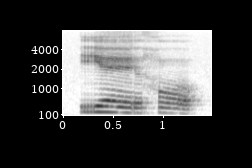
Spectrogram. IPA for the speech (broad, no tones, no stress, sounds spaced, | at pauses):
rʲ ɛː ɾ ə h ɔ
